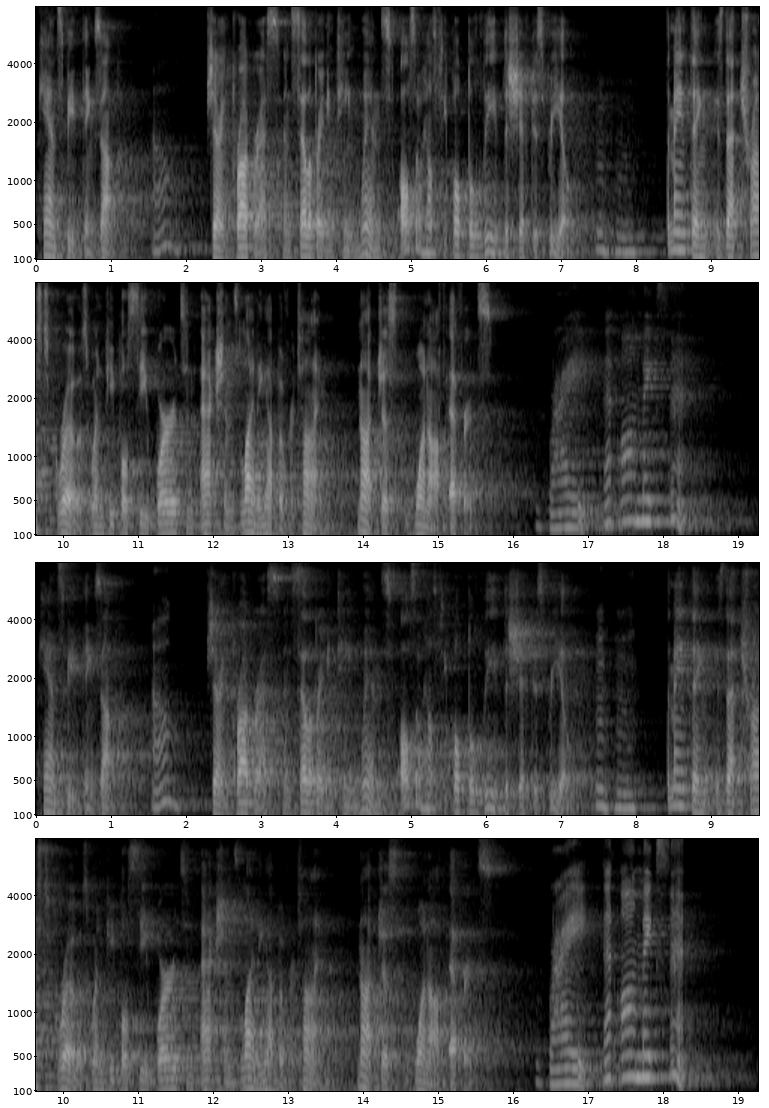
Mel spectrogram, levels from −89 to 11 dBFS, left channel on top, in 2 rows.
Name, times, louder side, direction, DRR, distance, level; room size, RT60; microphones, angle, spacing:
voice 1, 0.0-1.1 2.3-7.1 8.4-13.5 13.9-15.7, left 5 dB, 65° left, 13 dB, 0.6 m, -33 dB
voice 2, 1.5-1.9 7.5-8.0 16.3-18.3, right 4 dB, 70° right, 12 dB, 0.6 m, -39 dB
12.0 x 9.5 x 9.8 m, 2.3 s
head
